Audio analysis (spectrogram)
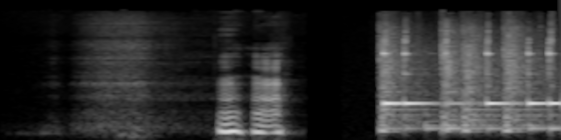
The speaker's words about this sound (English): Yeah, dog pause. Get me the bells.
